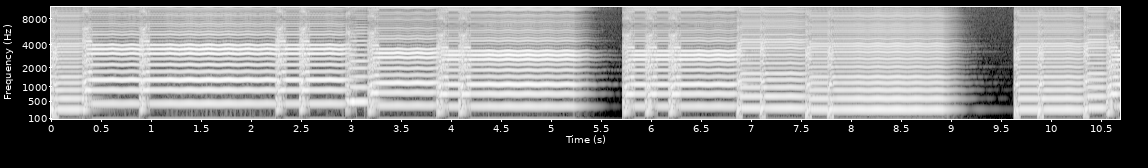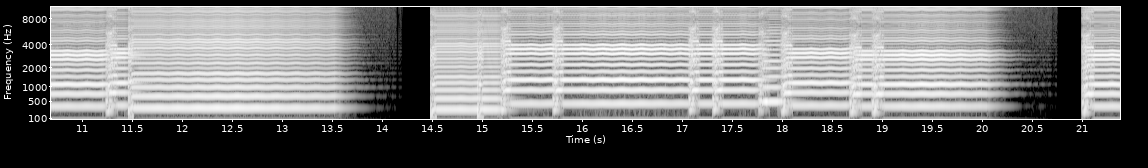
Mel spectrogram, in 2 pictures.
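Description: Computer playback of a solo violin melody from notation software, played at a slow tempo. The notes hold a perfectly steady pitch in four phrases, each ending on a long held note and cutting off into complete silence.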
